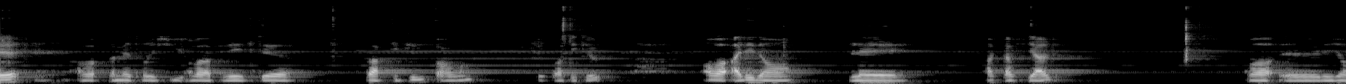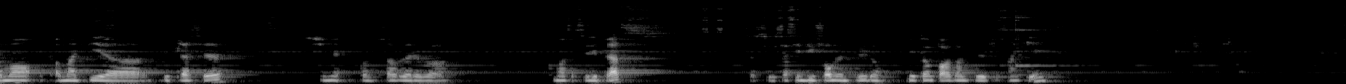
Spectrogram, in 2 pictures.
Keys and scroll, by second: 2.2 Return, 5.7 Return, 23.1 KP_7.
